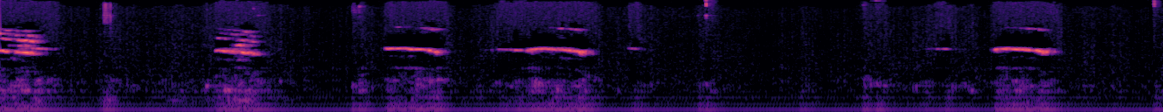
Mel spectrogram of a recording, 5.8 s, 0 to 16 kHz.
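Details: Bald eagles at their Miami-Dade County, Florida nest, 28 May 2023, 11:34: thin high whistled notes, some slightly falling, given in several short bouts over a steady low background hum.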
